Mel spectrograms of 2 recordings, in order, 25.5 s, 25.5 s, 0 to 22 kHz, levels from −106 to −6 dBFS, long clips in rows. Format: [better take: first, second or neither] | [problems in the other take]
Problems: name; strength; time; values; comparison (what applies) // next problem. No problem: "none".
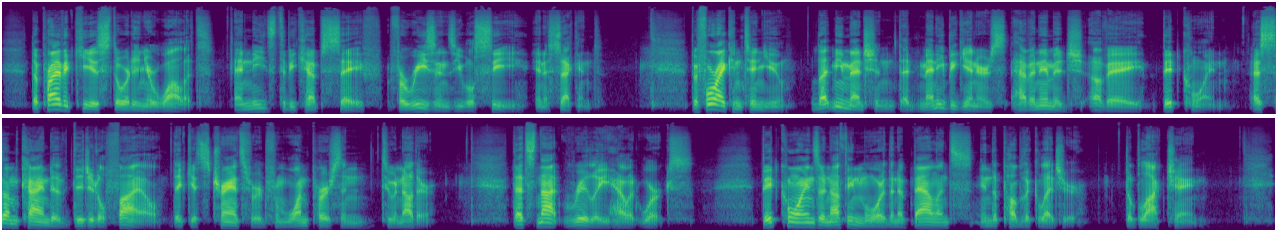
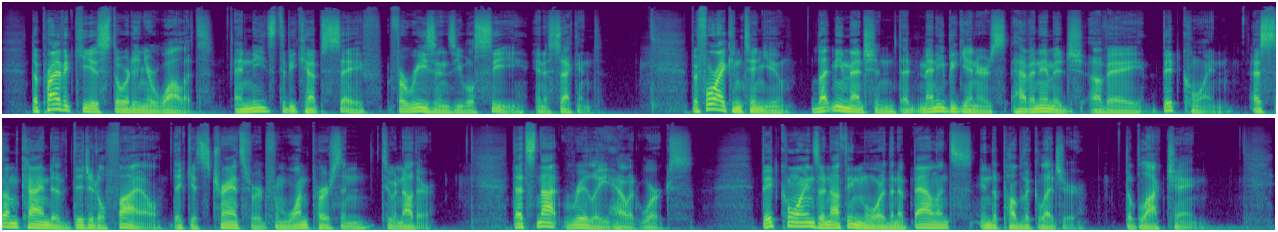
second | thin; very; fading below 350 Hz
